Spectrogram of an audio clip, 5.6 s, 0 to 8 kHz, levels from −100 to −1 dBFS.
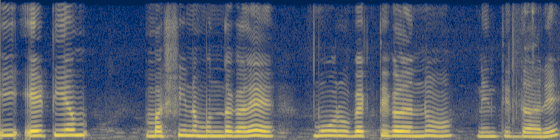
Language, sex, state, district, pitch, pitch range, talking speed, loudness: Kannada, female, Karnataka, Bellary, 260 Hz, 250-275 Hz, 85 wpm, -16 LUFS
